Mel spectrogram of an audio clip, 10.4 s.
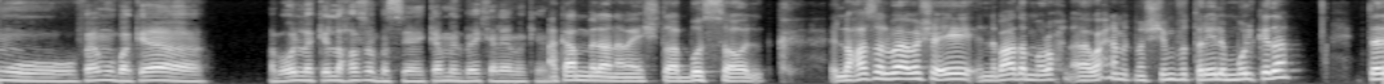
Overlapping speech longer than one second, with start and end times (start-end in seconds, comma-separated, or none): none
